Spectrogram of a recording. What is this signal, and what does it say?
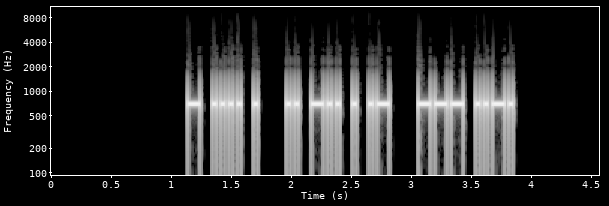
Morse code, heard as a keyed tone, about 34 wpm, 700 Hz. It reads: THE IDEA OF
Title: Sets of 3 Words 35wpm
